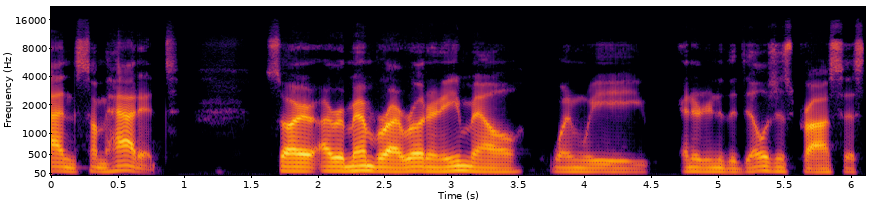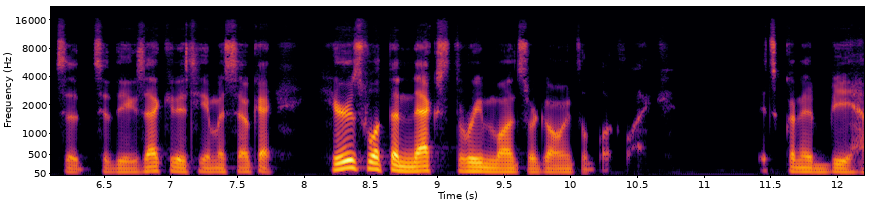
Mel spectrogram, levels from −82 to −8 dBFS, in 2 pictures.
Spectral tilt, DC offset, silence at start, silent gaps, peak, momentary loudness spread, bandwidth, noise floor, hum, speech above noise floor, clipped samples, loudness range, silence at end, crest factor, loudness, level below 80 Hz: -6 dB/octave; under 0.1%; 0 s; none; -2 dBFS; 16 LU; 16.5 kHz; -80 dBFS; none; 60 dB; under 0.1%; 6 LU; 0 s; 20 dB; -20 LUFS; -44 dBFS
